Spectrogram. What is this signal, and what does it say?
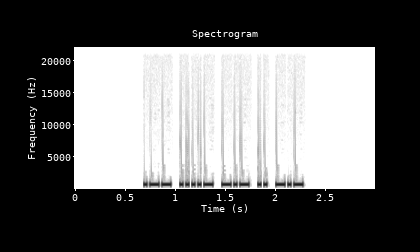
Morse code, heard as a keyed tone, about 40 wpm, 700 Hz. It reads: W4KIK
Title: USA Call Signs - 5 Characters - Repeated 2x - 40wpm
